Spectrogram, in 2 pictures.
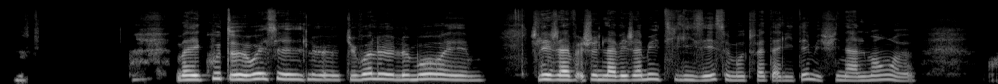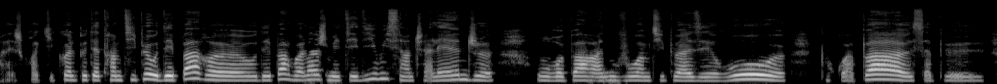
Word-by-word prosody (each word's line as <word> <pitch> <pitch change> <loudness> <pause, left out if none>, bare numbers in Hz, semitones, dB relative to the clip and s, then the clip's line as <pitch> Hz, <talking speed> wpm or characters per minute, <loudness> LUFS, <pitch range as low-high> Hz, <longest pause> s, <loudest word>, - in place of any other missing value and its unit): Mmh. 195 - -11 1.5
Bah, 210 0 +5
écoute, 225 +5 +3
heu, 225 0 +7
ouais, 255 +1 +5
c'est 235 -2 +1
le 215 -2 -3
tu 210 - -5
vois 240 +4 +4
le 240 -2 +3
le 215 +1 0
mot 240 +2 +3
est, 210 -2 0
mmh, 195 0 -12 0.5
je - - -7
l'ai 230 0 +7
j'av 210 -1 +3
je 220 - -1
ne 210 0 0
l'avais 200 0 +4
jamais 215 +3 0
utilisé 205 -2 -4
ce 225 -2 -7
mot 190 -1 -5
de - - -15
fatalité, 190 +3 -6
mais 205 -4 -8
finalement, 200 +3 -6
heu. 170 +1 -11 0.7
Ouais, - - -21
je - - -10
crois - - -14
qu'il - - -18
colle 205 -2 -5
peut-être 205 -1 -5
un 200 - -2
petit 210 +2 -10
peu. 245 +4 -2
Au 225 -3 +6
départ, 220 +6 +3
heu, 195 -2 +1
au 190 0 -4
départ 195 +5 -1
voilà, 210 +2 -2
je 210 -3 -9
m'étais 185 0 -4
dit: 225 +7 -7
«Oui, 260 +1 -5
c'est 240 -6 -9
un 180 - -6
challenge, 200 +3 -5
heu, 185 -3 -4 0.4
on 190 -1 -6
repart 185 0 -1
à - - -4
nouveau 185 +1 -5
un 180 - -4
petit 185 +1 -10
peu 185 0 -8
à 175 0 -1
0, 200 +7 +4
heu, 180 -2 -3 0.3
pourquoi 185 - -12
pas, 225 -3 +5
heu? 180 - -6
Ça - - -12
peut 180 -1 -11
205 Hz, 200 wpm, -22 LUFS, 190-225 Hz, 1.5 s, heu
